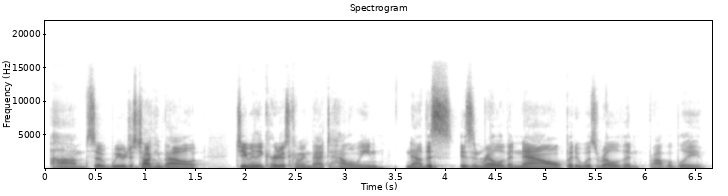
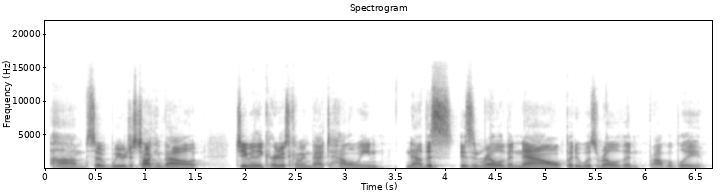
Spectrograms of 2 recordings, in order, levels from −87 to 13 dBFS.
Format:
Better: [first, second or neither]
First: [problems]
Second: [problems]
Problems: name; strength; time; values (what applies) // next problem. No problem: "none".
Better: first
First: none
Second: thin; somewhat; fading below 350 Hz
